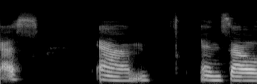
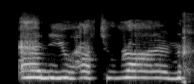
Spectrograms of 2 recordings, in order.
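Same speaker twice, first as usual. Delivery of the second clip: put-on heavy Russian accent, very slow and drawn out; 8 semitones higher, 4 dB louder than usual. Retelling a night run, quoting a woman's voice in the dark, imitating Olga's thick Russian accent. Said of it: "she has this really thick Russian accent".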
